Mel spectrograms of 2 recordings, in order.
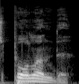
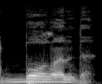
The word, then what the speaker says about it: Poland: On écrit un ba, mais on prononce Poland. C'est très peu probable d'entendre quelqu'un dire Boland.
